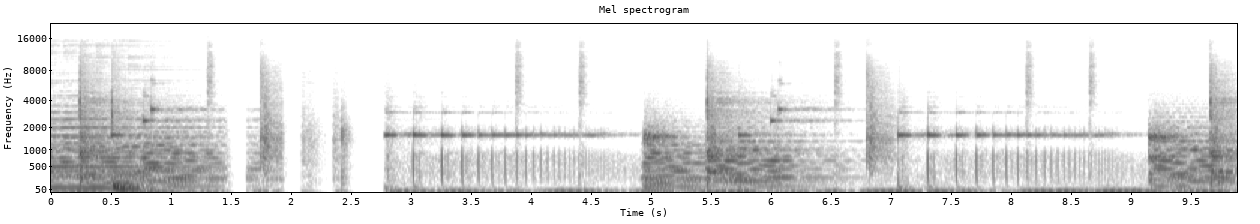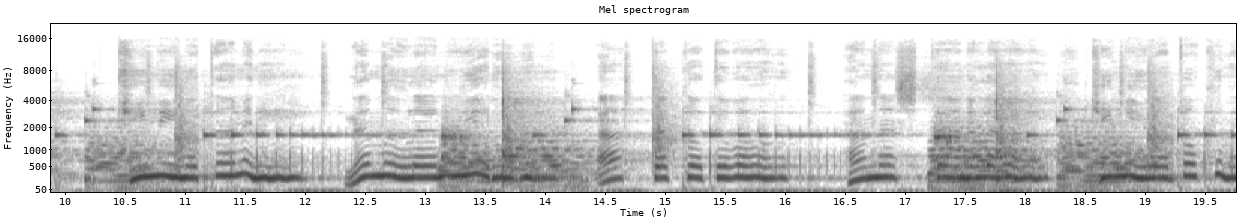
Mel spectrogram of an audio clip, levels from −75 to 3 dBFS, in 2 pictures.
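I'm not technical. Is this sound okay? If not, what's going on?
No. Four call audio freezes, at 1.45 to 1.64, 1.92 to 2.10, 2.10 to 2.36 and 2.42 to 2.79 seconds, make the sound stall, fade and resume. Delayed network data is the likely cause.

Jitter buffer speed-up makes the sound run about 6% fast from 8.31 to 15.37 seconds, trimming nearly half a second. It runs about 5% fast from 16.89 seconds to the end.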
